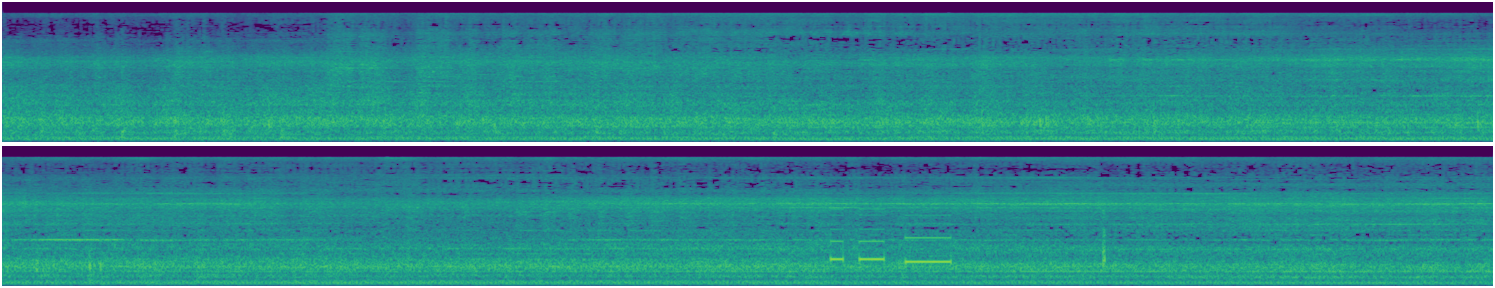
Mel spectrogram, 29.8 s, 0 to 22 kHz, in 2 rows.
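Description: Long freight train of double-stacked containers rolling past with a steady rumble of wheels and cars, growing a little louder in the second half as the rear locomotive comes up. About 23 seconds in, three short electronic beeps cut through, the loudest sounds.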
